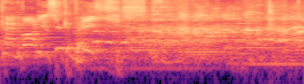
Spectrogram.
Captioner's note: audience laughing; audience applauding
